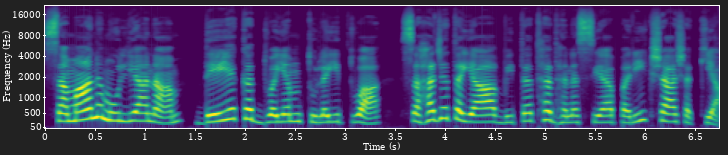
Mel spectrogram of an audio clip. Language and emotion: Sanskrit, neutral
